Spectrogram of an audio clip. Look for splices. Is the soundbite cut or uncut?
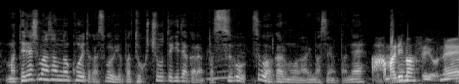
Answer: cut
